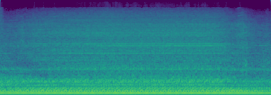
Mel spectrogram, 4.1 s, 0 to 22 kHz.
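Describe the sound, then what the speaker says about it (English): A 2018 Freightliner M2 service utility truck engine runs at a steady idle up close, a deep even rumble with no voices. "Truck starts right up, runs, drives, operates as it should."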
